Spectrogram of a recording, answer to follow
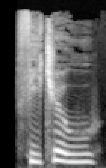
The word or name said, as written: featureuge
